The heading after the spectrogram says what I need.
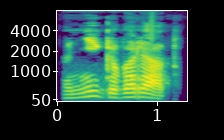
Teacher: In they form, sound a follows soft consonant sound r, which explains why soft vowel letter ya stands for sound a.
